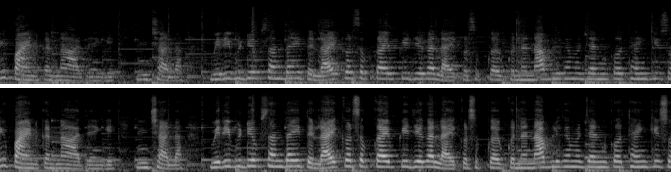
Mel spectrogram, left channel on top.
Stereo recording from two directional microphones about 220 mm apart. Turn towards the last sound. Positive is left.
turn(degrees=-50)  # may be behind; listen again after turning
